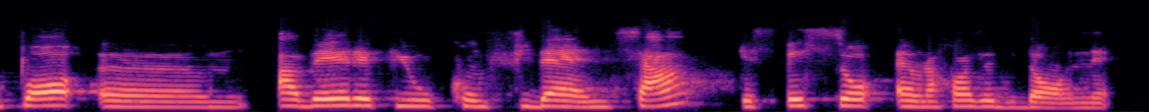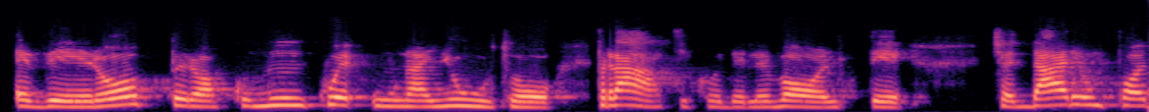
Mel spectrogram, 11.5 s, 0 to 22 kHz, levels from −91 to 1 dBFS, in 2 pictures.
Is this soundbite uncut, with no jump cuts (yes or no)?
no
